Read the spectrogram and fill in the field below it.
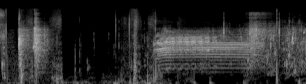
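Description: Several sheep bleat close by in short, loud cries, one long wavering bleat standing out between rustles and knocks.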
